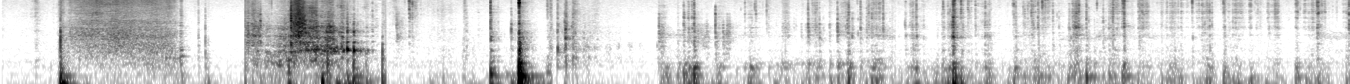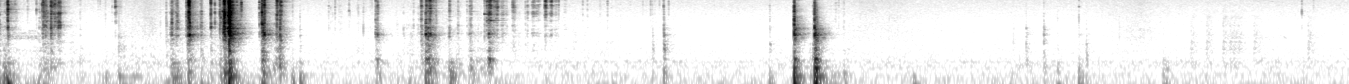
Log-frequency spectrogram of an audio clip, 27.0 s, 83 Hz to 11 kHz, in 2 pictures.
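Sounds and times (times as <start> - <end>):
scratchy rustling and scraping: 0.6 - 3.9.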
